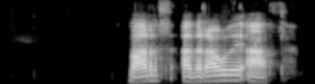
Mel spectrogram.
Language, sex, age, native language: Icelandic, male, 20-29, Icelandic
